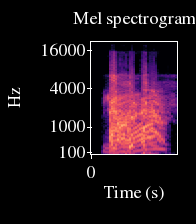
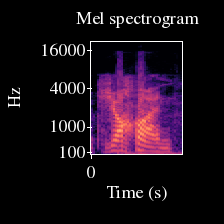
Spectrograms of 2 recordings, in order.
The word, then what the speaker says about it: John: Yawn? No, John. I believe it's just pronounced John.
